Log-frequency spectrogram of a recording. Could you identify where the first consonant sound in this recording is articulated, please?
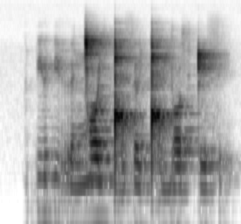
labial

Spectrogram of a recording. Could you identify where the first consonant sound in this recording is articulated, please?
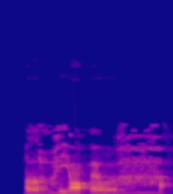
alveolar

